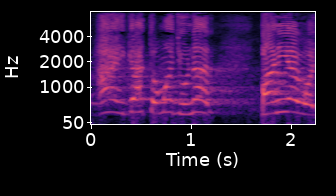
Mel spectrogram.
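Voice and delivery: high, eager friend's voice. Retold or imitated. Friend inviting him to fast on bread and water, high and eager. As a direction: pitch it up like a pushy pal inviting you.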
